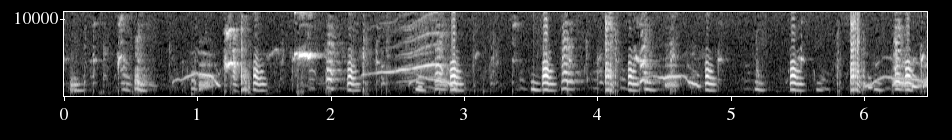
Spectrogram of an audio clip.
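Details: Eurasian coots calling together: clipped nasal honks repeated rapidly, punctuated by a few higher sliding squeals and sharp squeaky notes.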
